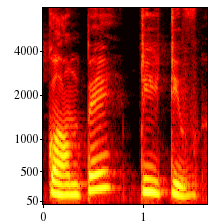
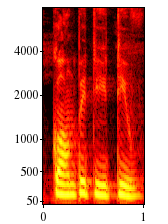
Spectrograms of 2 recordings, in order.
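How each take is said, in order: First: कॉम्पिटिटिव whispered slowly, syllable by syllable; slow spelled-out word. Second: Said in the usual way. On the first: Shown as a demonstration. Teacher whispering कॉम्पिटिटिव slowly for students, drawn out. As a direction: breathe कॉम्पिटिटिव out slowly, sounding each part. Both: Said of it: "तो पूरी meaning क्या बन गई हमारी?".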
